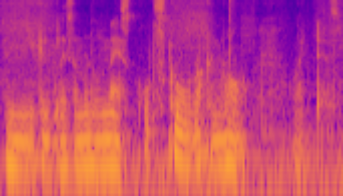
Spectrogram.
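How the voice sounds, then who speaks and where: A soft-spoken man rambling casually in a shy, hesitant, apologetic way, in the style of an ASMR friend roleplay. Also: low-pitched, little pitch movement, a little fast. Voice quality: soft-spoken, sometimes dropping toward a whisper. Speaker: ASMR roleplay performer playing a musician friend. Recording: clear background noise.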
